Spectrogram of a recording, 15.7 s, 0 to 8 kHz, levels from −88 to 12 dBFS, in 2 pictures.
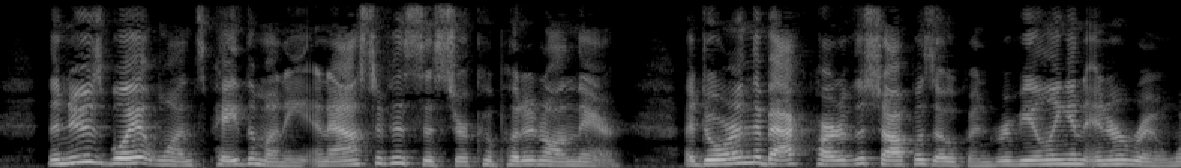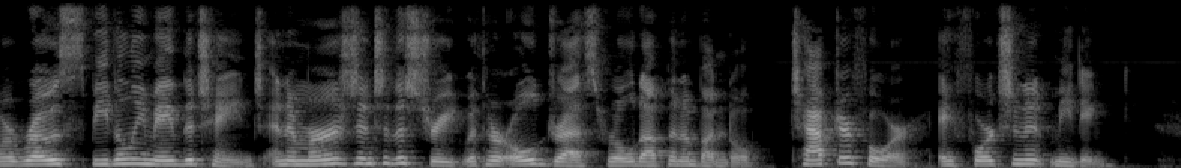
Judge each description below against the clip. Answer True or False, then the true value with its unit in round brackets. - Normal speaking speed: False (215 wpm)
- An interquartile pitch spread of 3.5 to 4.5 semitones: True (4.1 semitones)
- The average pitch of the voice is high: True (195 Hz)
